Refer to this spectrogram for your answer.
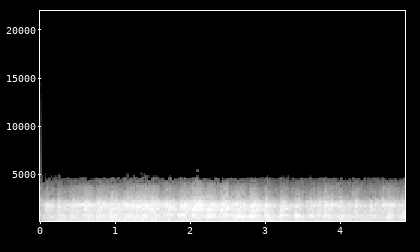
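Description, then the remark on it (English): A steady, unbroken rumble of a passenger train in motion in Formosa, bound for Takao and heading toward Shinchiku, loud and even throughout, with a dense mechanical roar and faint rhythmic clatter underneath, and no voices. “When the train stopped at Chinchiku, I picked up my bag and headed for the door.”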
